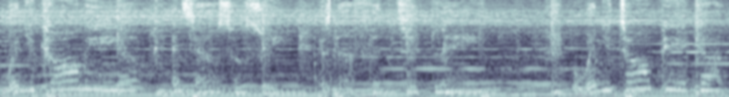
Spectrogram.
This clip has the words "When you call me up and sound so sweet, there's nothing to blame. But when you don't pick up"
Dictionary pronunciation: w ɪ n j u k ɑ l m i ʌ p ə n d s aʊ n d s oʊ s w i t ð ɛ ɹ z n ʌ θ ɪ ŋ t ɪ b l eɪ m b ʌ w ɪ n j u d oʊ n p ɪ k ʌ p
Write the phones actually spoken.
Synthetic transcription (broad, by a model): w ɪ n j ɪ k ɑ l m i ʌ p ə n s aʊ n d s oʊ s w i t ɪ z n ʌ θ ɪ ŋ t ɪ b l eɪ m b ʌ w ɪ n j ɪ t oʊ l p ɪ k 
